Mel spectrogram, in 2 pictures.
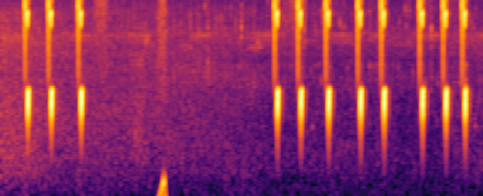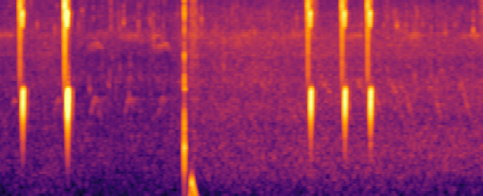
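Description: Short interface clicks tick in quick succession.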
